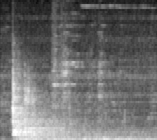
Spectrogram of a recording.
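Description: A sudden, heavy metallic boom as a very strong wave strikes a ship's bow on the Baltic Sea, then gives way to a loud, sustained rumbling roar with deep low-end resonance that carries on without pause as the whole ship rocks. No voices are present.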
